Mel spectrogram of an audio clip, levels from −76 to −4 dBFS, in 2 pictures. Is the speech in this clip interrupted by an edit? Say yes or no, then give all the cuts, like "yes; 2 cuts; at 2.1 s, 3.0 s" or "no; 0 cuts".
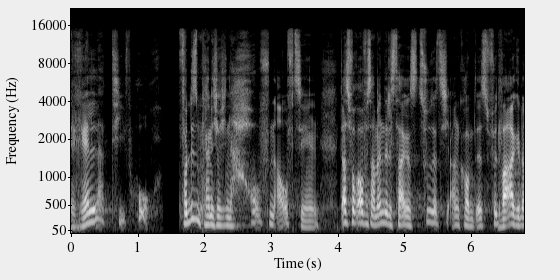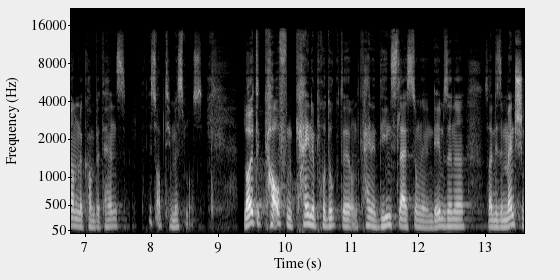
yes; 2 cuts; at 2.0 s, 6.4 s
